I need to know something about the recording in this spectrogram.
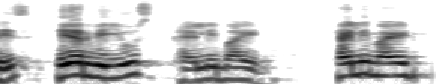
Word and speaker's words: phthalimide: Phthalimide, PH is the silent. That's why it is pronounced as phthalimide.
